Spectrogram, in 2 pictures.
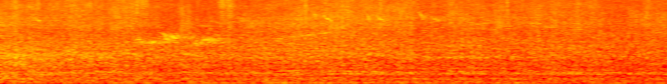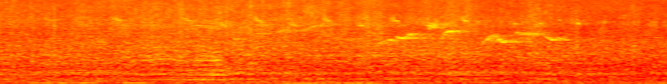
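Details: Bees at Ebersberg: a dense, steady droning hum with a low buzzing band that holds throughout, and a few faint, thin bird chirps rising above it near the start and toward the end.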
